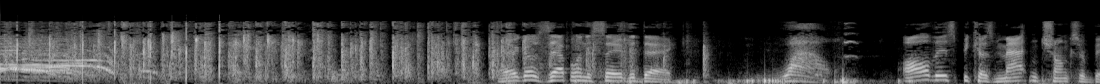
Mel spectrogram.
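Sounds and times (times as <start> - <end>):
audience applause and cheering: 0.0 - 7.2
speech: 5.0 - 6.9, 7.8 - 8.4, 9.0 - 11.0.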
